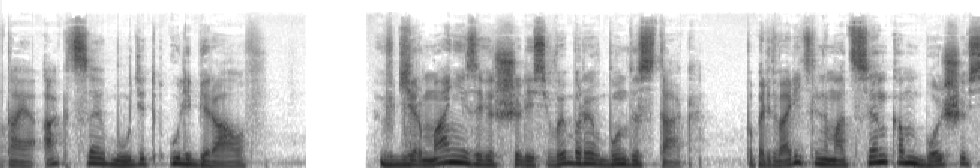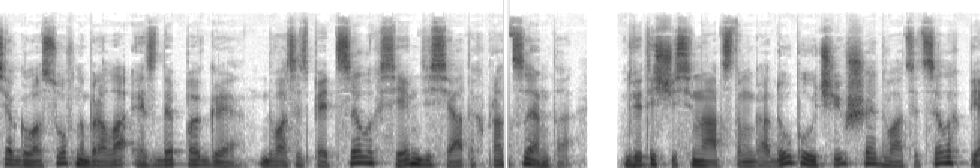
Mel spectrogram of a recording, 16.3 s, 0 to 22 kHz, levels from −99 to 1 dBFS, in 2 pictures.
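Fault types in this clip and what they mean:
Digital broadcast dropout: The receiver stopped getting valid frames and muted its output. The speech drops to silence at 12.35 s and returns at 12.44 s. About 43 ms of programme is gone, which points to a single lost frame. That material cannot be recovered.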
